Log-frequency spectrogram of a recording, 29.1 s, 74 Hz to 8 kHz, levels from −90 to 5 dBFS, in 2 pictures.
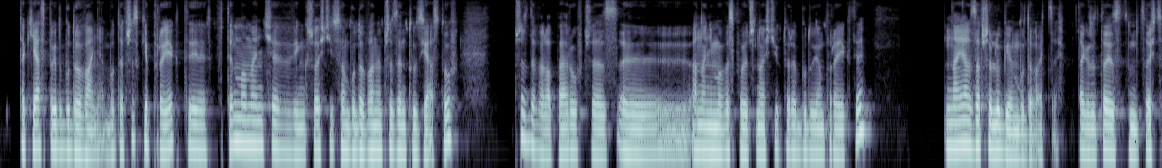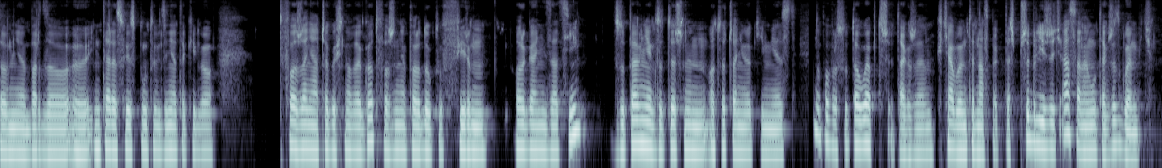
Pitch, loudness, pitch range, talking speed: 120 Hz, -17 LUFS, 115-130 Hz, 145 wpm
